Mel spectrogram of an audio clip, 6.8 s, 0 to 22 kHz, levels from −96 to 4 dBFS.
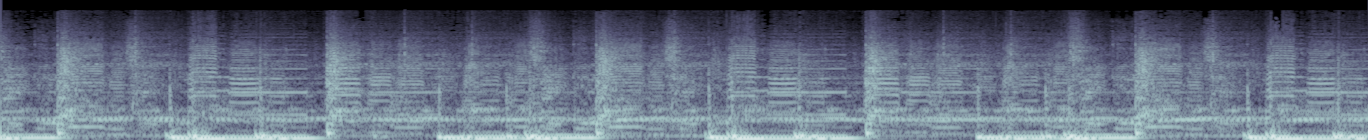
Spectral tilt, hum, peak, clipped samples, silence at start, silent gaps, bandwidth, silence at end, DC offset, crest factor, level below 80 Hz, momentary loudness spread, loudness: -6 dB/octave; none; -2 dBFS; under 0.1%; 0 s; none; 11.5 kHz; 0 s; under 0.1%; 14 dB; -18 dBFS; 6 LU; -17 LUFS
